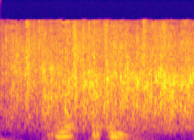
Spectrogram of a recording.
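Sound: audience applauding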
